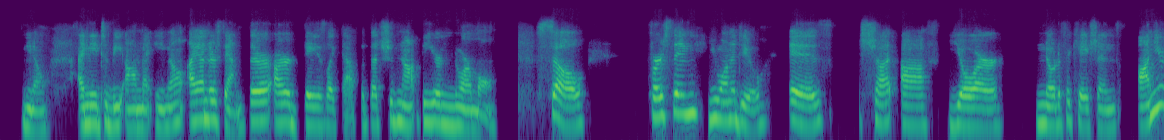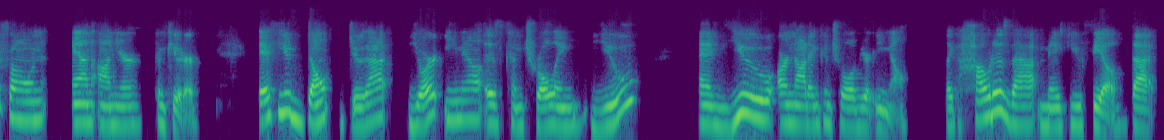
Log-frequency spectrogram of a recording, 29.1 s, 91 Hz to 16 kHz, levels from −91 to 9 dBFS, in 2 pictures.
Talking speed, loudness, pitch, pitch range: 140 wpm, -23 LUFS, 165 Hz, 155-190 Hz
